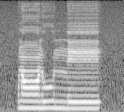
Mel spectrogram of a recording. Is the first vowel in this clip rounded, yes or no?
yes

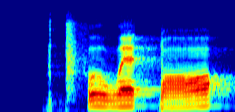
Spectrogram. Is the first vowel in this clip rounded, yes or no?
yes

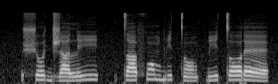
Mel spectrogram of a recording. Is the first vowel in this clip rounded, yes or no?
yes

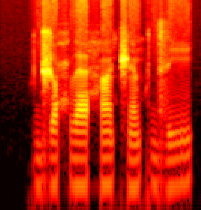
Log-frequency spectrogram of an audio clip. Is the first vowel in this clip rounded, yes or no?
yes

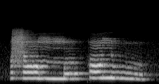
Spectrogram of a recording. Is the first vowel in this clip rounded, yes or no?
yes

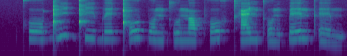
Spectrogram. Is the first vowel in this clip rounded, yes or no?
yes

